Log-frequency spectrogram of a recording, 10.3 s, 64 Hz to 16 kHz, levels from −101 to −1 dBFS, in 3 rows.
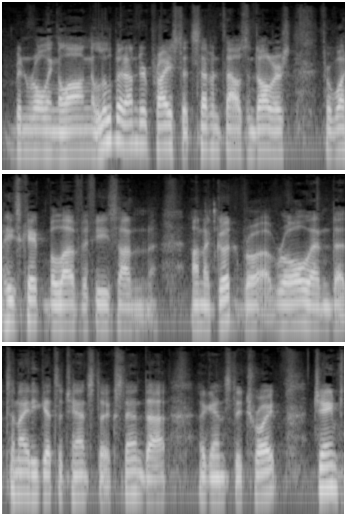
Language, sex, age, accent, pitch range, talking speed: English, male, 40-59, American, 115-135 Hz, 215 wpm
